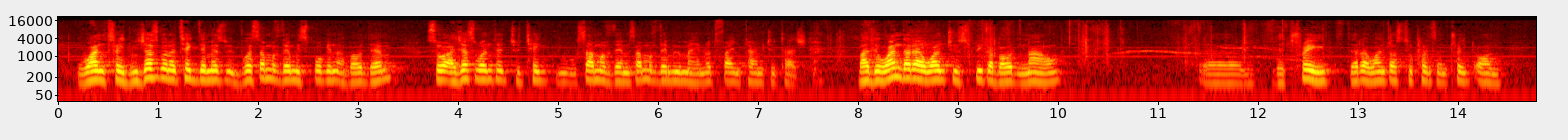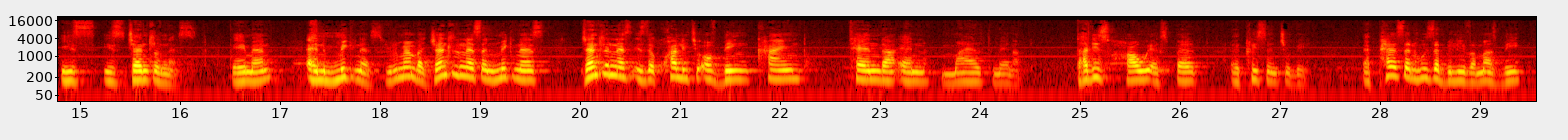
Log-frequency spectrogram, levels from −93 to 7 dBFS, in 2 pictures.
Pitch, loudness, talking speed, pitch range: 160 Hz, -27 LUFS, 195 wpm, 150-175 Hz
